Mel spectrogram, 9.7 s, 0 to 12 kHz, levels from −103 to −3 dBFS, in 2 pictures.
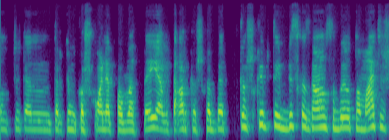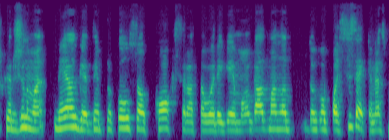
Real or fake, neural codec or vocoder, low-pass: real; none; 10.8 kHz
